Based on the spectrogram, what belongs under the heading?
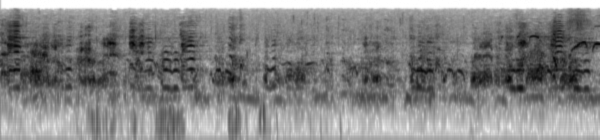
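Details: Lesser flamingos being given enrichment, a busy crowd of honking and grunting calls, some rising and some dropping, roughly a hundred notes a minute in irregular clusters, with low grunts near the start.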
